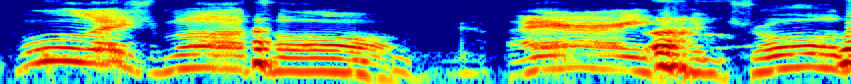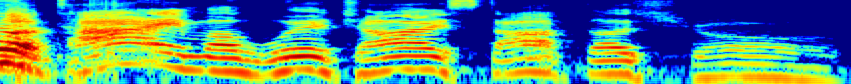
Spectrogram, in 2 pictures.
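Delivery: slow booming villain shout; Aku. Acted. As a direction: roar it like an evil overlord. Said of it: "It is Aku".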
